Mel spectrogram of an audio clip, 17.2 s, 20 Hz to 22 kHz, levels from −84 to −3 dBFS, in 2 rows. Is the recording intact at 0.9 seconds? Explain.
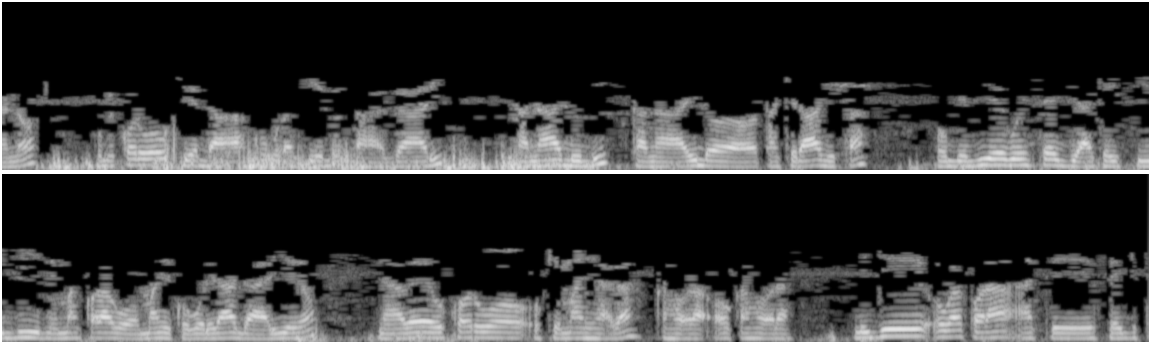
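No. At 0.9 seconds, as throughout, the speech sounds watery and dull, with nothing above 3.5 kHz. This is likely heavy MP3 compression at a very low bitrate, which fits about 8 kbps.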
